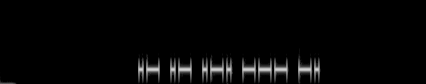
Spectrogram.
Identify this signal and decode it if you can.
Morse code, heard as a keyed tone, about 29 wpm, 700 Hz. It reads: AARON
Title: USA Common Names - 30wpm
